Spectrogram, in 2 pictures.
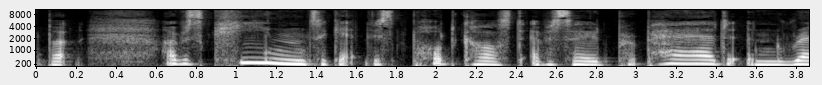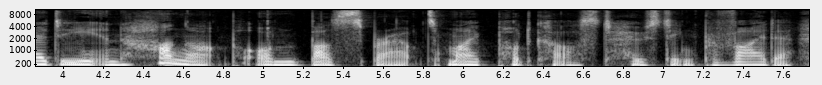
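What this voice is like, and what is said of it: Unwell, breathless voice. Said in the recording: “my voice is not sounding quite right, and I'm also still quite breathless”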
